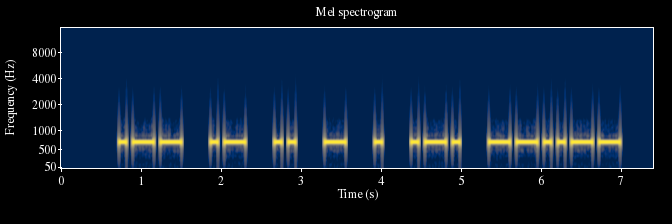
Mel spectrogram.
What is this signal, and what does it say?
Morse code, heard as a keyed tone, about 14 wpm, spaced as for 12 wpm, 700 Hz. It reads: WAITER,
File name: Morsekurs / Witze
